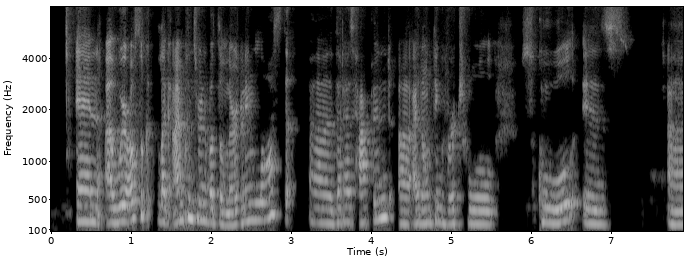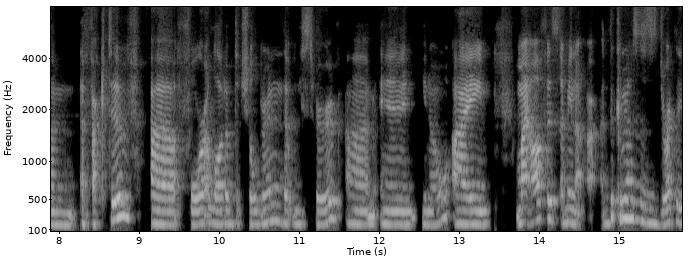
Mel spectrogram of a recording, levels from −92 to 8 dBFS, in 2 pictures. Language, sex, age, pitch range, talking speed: English, female, 20-39, 165-190 Hz, 180 wpm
